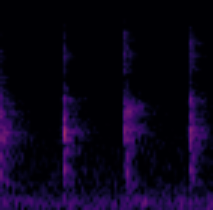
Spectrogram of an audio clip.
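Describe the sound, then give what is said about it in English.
A metronome ticks three times at a steady, even pace, each click sharp and crisp, with quiet background noise between the beats and no voices. “Oh, it's almost like a clock. Metronome.”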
